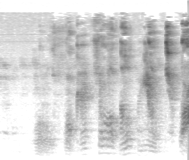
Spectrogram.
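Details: Female African grey parrot mimicking human speech, swear words and phrases like "wassup": a run of voice-like syllables with shifting tones, ending in higher, sharper squawky words.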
